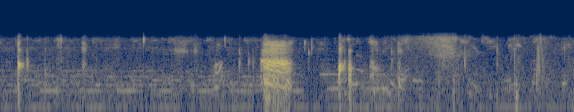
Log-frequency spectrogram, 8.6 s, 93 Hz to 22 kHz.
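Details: Baby girl, apparently 10 weeks old, with a small rash on her chest, has hiccups: brief, sharp, jerky catches in the voice at irregular intervals among soft infant noises in a quiet room.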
